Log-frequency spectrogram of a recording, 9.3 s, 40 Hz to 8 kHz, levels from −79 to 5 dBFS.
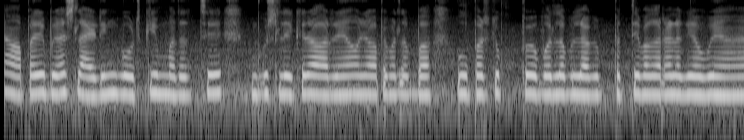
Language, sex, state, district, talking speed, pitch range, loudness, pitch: Hindi, female, Uttar Pradesh, Gorakhpur, 140 wpm, 220-235 Hz, -21 LUFS, 225 Hz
